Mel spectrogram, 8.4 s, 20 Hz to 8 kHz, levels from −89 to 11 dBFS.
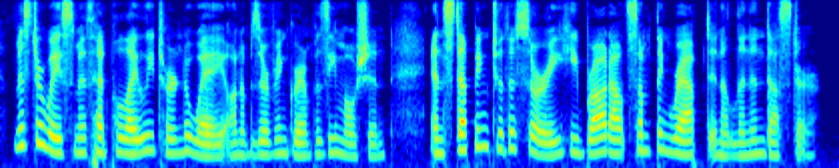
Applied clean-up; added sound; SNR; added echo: none; none; none; none.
